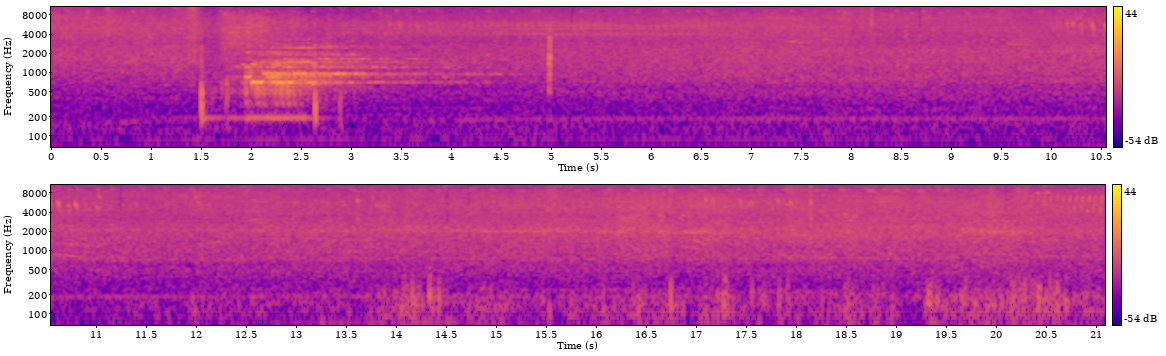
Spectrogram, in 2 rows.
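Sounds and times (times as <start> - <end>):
low steady hum: 1.5 - 4.9.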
